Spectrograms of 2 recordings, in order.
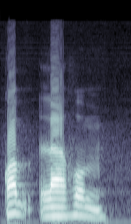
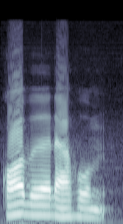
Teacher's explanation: Nah, ketika melafalkan qaf lebih tebal sedikit. Kemudian qablahum ada ba sukun maka dibaca dengan qalqalah.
